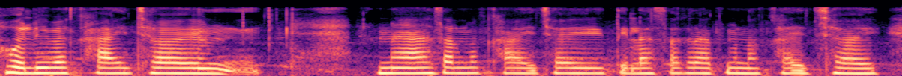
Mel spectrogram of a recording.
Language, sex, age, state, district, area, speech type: Maithili, female, 18-30, Bihar, Sitamarhi, rural, spontaneous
